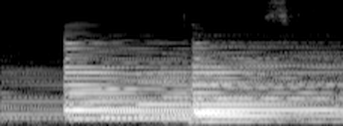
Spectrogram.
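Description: Piano accompaniment with a pause in the vocal line: a chord struck about half a second in and a louder one a second later, each left ringing.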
